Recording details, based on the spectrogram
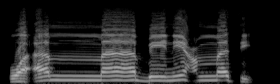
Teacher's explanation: വ ചുണ്ട് വൃത്താകൃതിയിൽ വെച്ചുകൊണ്ട്, മ 2 ചുണ്ടുകൾ മൃദുവായി അടച്ചു വെച്ചുകൊണ്ട്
